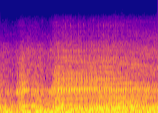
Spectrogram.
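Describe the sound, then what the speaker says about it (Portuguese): A loud, close Honda CG Titan motorcycle with a loud aftermarket exhaust roars steadily, its pitch rising slightly as it revs, with no voices. "olha o barulho da moto"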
